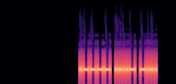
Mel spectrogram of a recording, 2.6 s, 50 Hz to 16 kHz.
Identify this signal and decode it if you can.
Morse code, heard as a keyed tone, about 46 wpm, 700 Hz. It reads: 14B
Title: Three Challenging Letter-Number Combinations 45wpm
